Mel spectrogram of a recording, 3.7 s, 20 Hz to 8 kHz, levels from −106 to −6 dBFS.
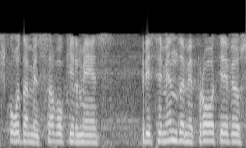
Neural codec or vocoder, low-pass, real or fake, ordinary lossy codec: none; 7.2 kHz; real; AAC, 16 kbps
